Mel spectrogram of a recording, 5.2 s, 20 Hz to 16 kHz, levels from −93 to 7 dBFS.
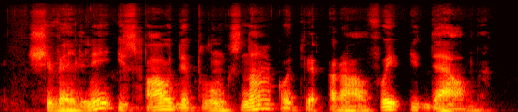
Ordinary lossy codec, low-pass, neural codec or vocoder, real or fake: MP3, 96 kbps; 14.4 kHz; vocoder, 44.1 kHz, 128 mel bands every 512 samples, BigVGAN v2; fake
